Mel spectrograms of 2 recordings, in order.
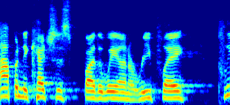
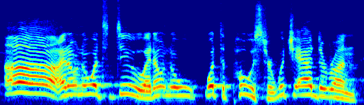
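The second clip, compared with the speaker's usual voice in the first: confused newcomer venting to the coach, higher and exasperated; overwhelmed client; 7 semitones higher than usual. Retold or imitated. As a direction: play a flustered beginner who is lost. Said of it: "People are like".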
